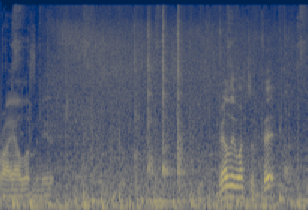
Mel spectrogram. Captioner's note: fryer crackles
